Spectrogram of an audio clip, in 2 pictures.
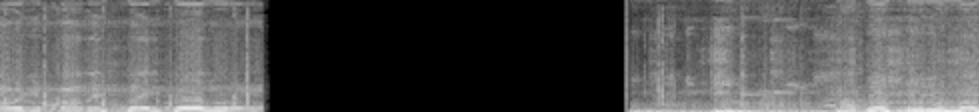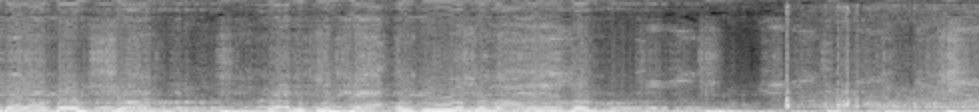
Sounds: skateboard, music, speech

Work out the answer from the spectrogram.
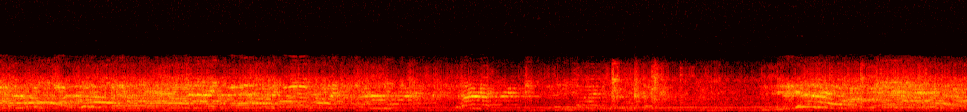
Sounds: speech

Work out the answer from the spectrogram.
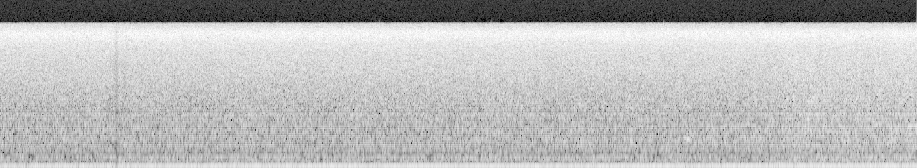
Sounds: music

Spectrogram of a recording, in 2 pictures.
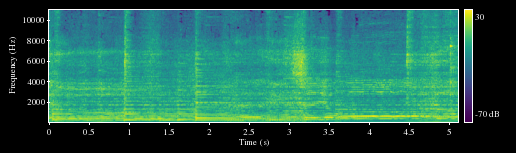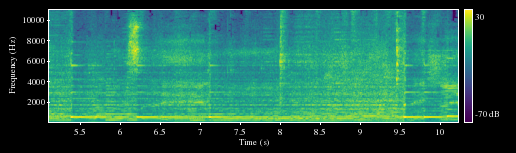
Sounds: music, male singing

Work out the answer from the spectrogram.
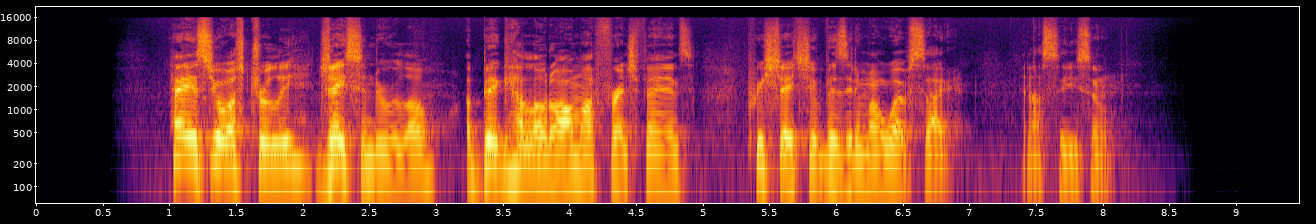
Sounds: speech

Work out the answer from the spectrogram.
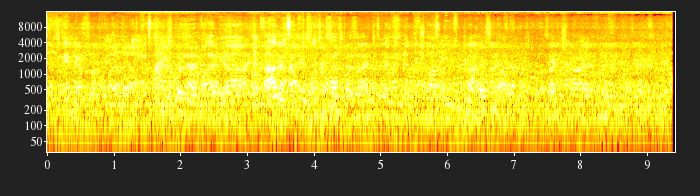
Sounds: speech

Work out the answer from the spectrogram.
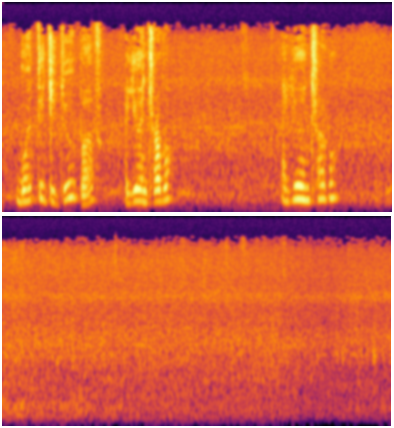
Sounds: speech

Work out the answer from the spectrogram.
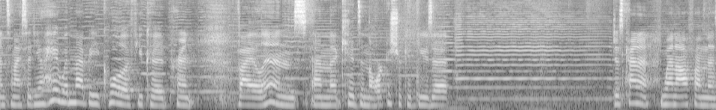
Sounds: speech, violin, music, musical instrument

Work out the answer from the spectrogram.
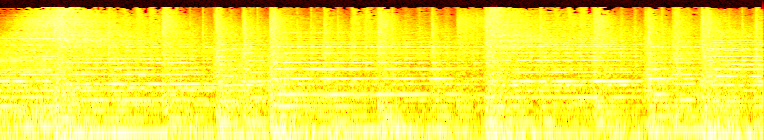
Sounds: music

